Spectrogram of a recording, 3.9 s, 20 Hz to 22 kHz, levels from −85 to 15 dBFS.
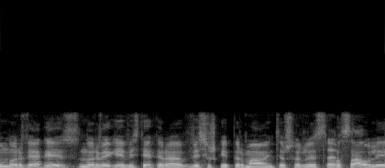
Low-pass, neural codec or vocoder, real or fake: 7.2 kHz; none; real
